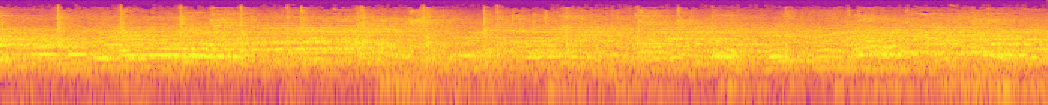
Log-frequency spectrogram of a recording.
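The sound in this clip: Basketball dribbling during a Handley at Montevallo varsity boys sub-regional high school game: many quick, sharp bounces in steady rhythm over constant crowd noise, with a voice talking throughout.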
